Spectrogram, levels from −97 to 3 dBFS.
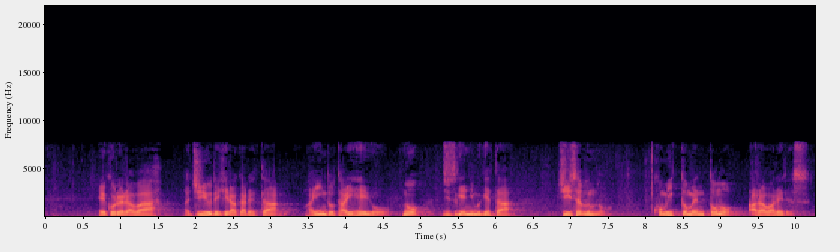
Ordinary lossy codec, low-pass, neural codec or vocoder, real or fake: none; none; none; real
